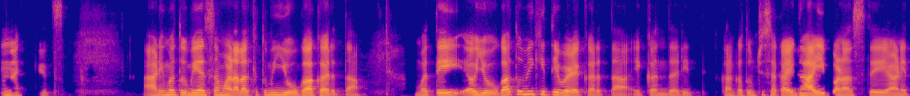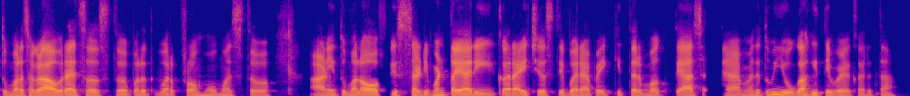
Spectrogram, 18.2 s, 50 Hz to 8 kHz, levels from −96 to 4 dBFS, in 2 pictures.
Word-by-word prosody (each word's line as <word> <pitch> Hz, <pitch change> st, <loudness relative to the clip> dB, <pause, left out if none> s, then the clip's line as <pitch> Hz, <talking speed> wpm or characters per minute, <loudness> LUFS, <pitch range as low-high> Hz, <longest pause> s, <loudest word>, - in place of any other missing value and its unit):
.नक्कीच 135 Hz, -2 st, -11 dB, 0.9 s
आणि 165 Hz, +3 st, +2 dB
मग 185 Hz, -, +3 dB
तुम्ही 175 Hz, +1 st, +4 dB
असं 180 Hz, +2 st, +3 dB
म्हणालात, 160 Hz, -2 st, +6 dB
की 185 Hz, -, -12 dB
तुम्ही 180 Hz, 0 st, -1 dB
योगा 160 Hz, 0 st, +6 dB
करता. 120 Hz, -7 st, +1 dB, 0.6 s
मग 165 Hz, -, -3 dB
ते 180 Hz, -, +6 dB, 0.3 s
य -, -, +5 dB
योगा 170 Hz, +4 st, +5 dB
तुम्ही 235 Hz, 0 st, +1 dB
किती 210 Hz, -2 st, +1 dB
वेळ 170 Hz, -5 st, +5 dB
करता 125 Hz, -2 st, -4 dB
एकंदरीत? 130 Hz, -1 st, -6 dB, 0.3 s
कारण 135 Hz, 0 st, -5 dB
का 145 Hz, -, -3 dB
तुमची 150 Hz, +2 st, -6 dB
सकाळी 155 Hz, -2 st, +2 dB
घाईपण 160 Hz, 0 st, +5 dB
असते 140 Hz, 0 st, -1 dB
आणि 135 Hz, +1 st, +1 dB
तुम्हाला 145 Hz, 0 st, -2 dB
सगळं 145 Hz, 0 st, 0 dB
आवरायचं 135 Hz, +1 st, +3 dB
असतं. 135 Hz, 0 st, -6 dB
परत 135 Hz, 0 st, -4 dB
वर्क 135 Hz, 0 st, -6 dB
फ्रॉम 140 Hz, -2 st, -4 dB
होम 140 Hz, -1 st, -7 dB
असतं 130 Hz, 0 st, -7 dB, 0.5 s
आणि 135 Hz, +1 st, -2 dB
तुम्हाला 140 Hz, +1 st, -1 dB
ऑफिससाठी 155 Hz, +3 st, -1 dB
पण 180 Hz, -, +1 dB
तयारी 140 Hz, -1 st, +3 dB
करायची 130 Hz, +2 st, -1 dB
असते 140 Hz, +1 st, -6 dB
बऱ्यापैकी. 120 Hz, +1 st, -4 dB
तर 150 Hz, 0 st, -1 dB
मग 160 Hz, 0 st, -6 dB
त्या 145 Hz, -1 st, +2 dB
त्यामध्ये 155 Hz, +4 st, -7 dB
तुम्ही 205 Hz, +1 st, -1 dB
योगा 170 Hz, 0 st, +1 dB
किती 175 Hz, -4 st, -3 dB
वेळ 125 Hz, -1 st, -3 dB
करता? 115 Hz, 0 st, -11 dB
145 Hz, 170 wpm, -26 LUFS, 135-160 Hz, 0.9 s, म्हणालात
